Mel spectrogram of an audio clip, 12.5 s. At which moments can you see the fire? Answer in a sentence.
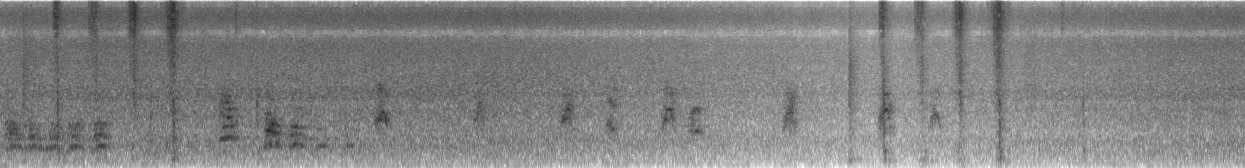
The fire can't be heard in this clip.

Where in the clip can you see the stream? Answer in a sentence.
The stream can be heard from 0.0 to 12.4 s.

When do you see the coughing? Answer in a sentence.
The coughing can't be heard in this clip.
